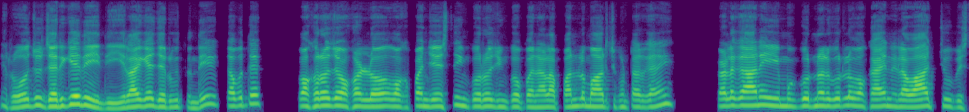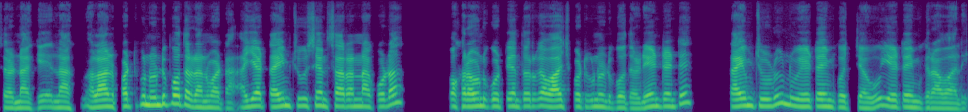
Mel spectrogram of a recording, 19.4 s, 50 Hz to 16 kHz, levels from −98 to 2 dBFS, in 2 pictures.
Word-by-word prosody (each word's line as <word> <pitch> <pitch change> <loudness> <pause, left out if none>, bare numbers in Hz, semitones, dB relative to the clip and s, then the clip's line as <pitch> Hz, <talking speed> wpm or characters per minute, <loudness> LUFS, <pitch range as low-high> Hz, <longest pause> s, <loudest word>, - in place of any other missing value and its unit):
రోజు 190 +6 +2
జరిగేది 210 +4 +6
ఇది, 135 0 -4
ఇలాగే 180 +4 +5
జరుగుతుంది. 175 0 -3 0.2
కాపోతే, 210 +6 0 0.5
ఒకరోజు 200 +2 +3
ఒకళ్ళు 180 0 +3 0.2
ఒక - - -7
పని 195 -1 +2
చేస్తే, 185 +4 -1
ఇంకో 185 -1 -3
రోజు 185 -2 0
ఇంకో 175 +2 -2
పని 170 0 0
అలా 170 0 +2
పనులు 190 +3 0
మార్చుకుంటారు 175 -1 -1
గానీ, 205 +6 0 0.5
వెళ్ళగానే 210 +2 +5
ఈ - - +2
ముగ్గురు, 190 +1 -1
నలుగురు‌లో 200 +1 +1
ఒకాయన 190 +1 +1
ఇలా 180 -1 +3
వాచ్ 185 +2 +5
చూపిస్తాడు 160 -4 -5
నాకె 155 +2 -5 0.2
నాకు 150 -6 -3 0.2
అలాని 180 +2 +3
పట్టుకొని 200 +5 0
ఉండిపోతాడనమాట. 205 - 0 0.2
అయ్యా 195 +4 +1
టైం 185 +3 +2
చూసాను 200 -1 -3
సార్ 185 -1 +2
అన్న 185 -1 -1
కూడా, 215 +6 0 0.6
ఒక 185 - -9
రౌండ్ 190 +1 +1
కొట్టేంతవరకు 190 +1 -3
ఆ - - +1
వాచ్ 180 0 +1
పట్టుకొని 180 0 -4
ఉండిపోతాడు. 155 -3 -5
ఏంటంటే, 190 +5 -2 0.5
"టైం 195 +2 +3
చూడు, 190 +5 -2
నువ్వు 195 -4 -2
ఏ - - 0
టైంకొచ్చావు, 165 -4 -3 0.2
ఏ - - +1
టైం‌కి 155 -3 -3
రావాలి?" 140 -1 -5
185 Hz, 165 wpm, -22 LUFS, 170-195 Hz, 0.6 s, జరిగేది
